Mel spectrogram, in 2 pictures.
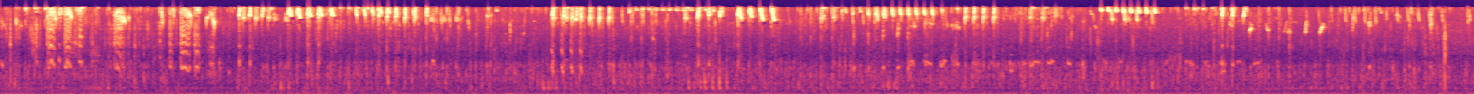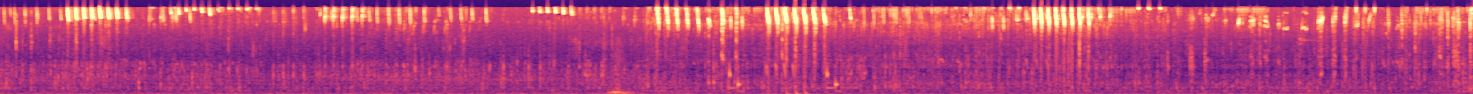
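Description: Bats calling: rapid trains of high-pitched squeaks and clicks in bursts of a second or two, with short gaps between.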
